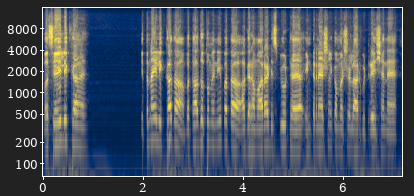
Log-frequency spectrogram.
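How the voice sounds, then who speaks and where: Man, law teacher in a classroom, very bright voice, dry close sound, keeps checking the class. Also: fairly high pitch, clean tone, no echo, poor audio. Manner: keeps asking the class if they follow, stern and teasing.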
